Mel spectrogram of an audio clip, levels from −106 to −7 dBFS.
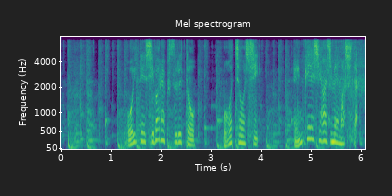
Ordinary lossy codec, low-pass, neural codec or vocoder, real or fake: none; 7.2 kHz; codec, 24 kHz, 6 kbps, HILCodec; fake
